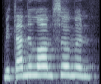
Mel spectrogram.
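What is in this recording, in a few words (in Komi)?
ми тані лоам сӧмын, Komi, female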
